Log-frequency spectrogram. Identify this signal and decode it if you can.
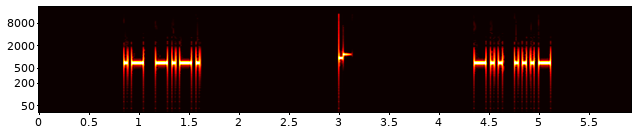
Morse code, heard as a keyed tone, about 30 wpm, 700 Hz. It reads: AC DV
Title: Top Two Letter Combinations in Words 30wpm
